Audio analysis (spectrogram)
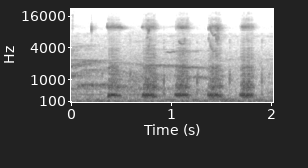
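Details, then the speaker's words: Truntung ST20 side oil pump hose check valve, sucked by mouth (blowing passes no air); six short reedy squeaks about three a second; valve seals properly, hose and valve still good, oil won't flow back under crankcase compression. "Nah, seperti itu kurang lebih suaranya. Nah, itu pertanda si selang oli ini masih bagus, valve-nya masih bagus."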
